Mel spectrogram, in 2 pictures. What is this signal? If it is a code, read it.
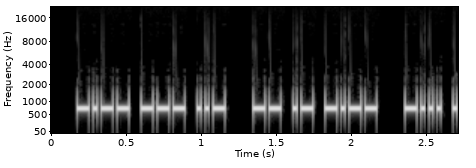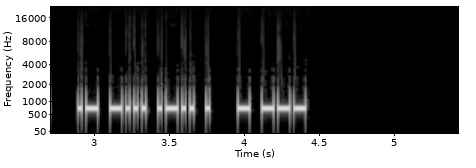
Morse code, heard as a keyed tone, about 44 wpm, 700 Hz. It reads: YOU MAY BE ABLE TO
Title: Sets of 5 Words Encore 45wpm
